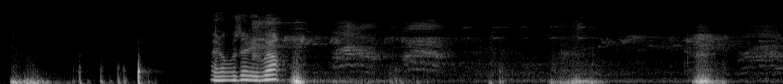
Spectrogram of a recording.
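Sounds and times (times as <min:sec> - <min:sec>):
speech: 0:02.1 - 0:03.1
crow cawing while mobbing an eagle-owl: 0:02.5 - 0:04.9, 0:07.3 - 0:07.8.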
